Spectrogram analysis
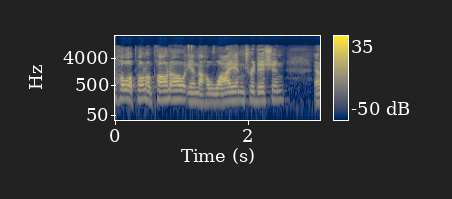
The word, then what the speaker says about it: Ho'oponopono: do you spell it ho o po no PO no every syllable gets written but you don't need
